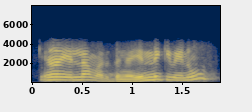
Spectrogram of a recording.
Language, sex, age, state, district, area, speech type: Tamil, female, 45-60, Tamil Nadu, Thanjavur, rural, conversation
